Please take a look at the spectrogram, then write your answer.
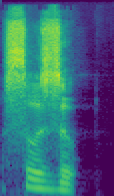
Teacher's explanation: Kalau sin ada hamas, kalau zai dia jahar.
